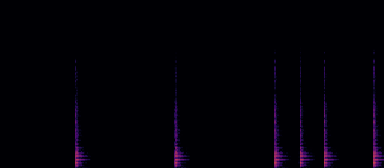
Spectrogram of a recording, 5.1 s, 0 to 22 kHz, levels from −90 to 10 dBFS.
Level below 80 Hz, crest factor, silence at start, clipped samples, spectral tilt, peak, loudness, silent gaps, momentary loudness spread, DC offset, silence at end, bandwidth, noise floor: under -90 dBFS; 26 dB; 1 s; under 0.1%; -0.5 dB/octave; -24 dBFS; -46 LUFS; 1.23-2.32 s, 2.56-3.65 s, 3.89-3.98 s, 4.22-4.31 s, 4.55-4.98 s; 2 LU; under 0.1%; 0.05 s; 14.5 kHz; under -90 dBFS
